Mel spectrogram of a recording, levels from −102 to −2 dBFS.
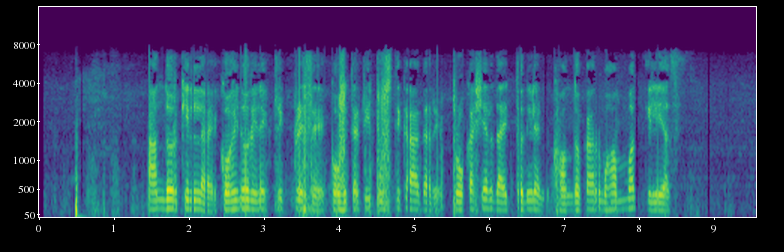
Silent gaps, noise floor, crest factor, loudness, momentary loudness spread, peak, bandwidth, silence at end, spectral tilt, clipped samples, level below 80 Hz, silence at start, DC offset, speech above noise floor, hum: none; -60 dBFS; 20 dB; -20 LUFS; 9 LU; -2 dBFS; 7.6 kHz; 1.05 s; -5 dB/octave; under 0.1%; -44 dBFS; 0.45 s; under 0.1%; 40 dB; none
